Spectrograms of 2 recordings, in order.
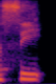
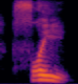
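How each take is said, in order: First: "si" with a thin, plain s; sin tipis. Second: "sli" as a thick emphatic s plus i; shad kasrah tebal. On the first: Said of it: "tidak naik pangkal lidahnya". ("si" tipis, pangkal lidah tidak naik) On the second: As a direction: raise the tongue back on "sli". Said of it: "yang benar adalah penyebutannya". ("sli" tebal, pangkal lidah naik) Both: Shown as a demonstration.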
